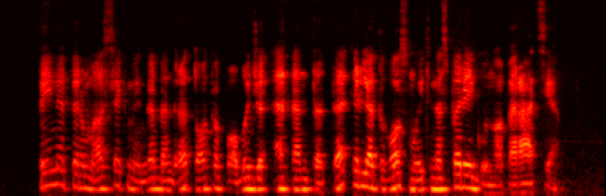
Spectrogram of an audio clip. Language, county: Lithuanian, Šiauliai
